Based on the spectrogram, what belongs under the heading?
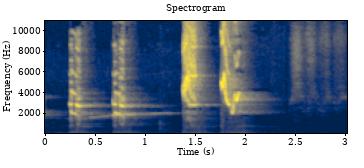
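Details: Female Oriental magpie-robin calling to a male: four short, separate calls, the first two with a thin, drawn-out whistle that trails off, the last two harsher and raspier, then silence.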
